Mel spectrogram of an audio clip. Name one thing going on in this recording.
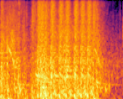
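An explosion bursts close by.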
